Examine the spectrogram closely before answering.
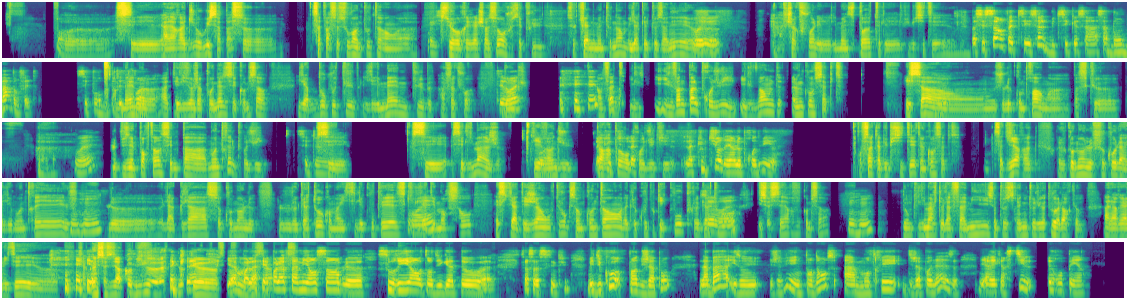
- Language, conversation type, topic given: French, unstructured, Quelle responsabilité les entreprises ont-elles en matière de représentation corporelle ?
- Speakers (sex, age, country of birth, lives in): female, 40-44, France, United States; male, 35-39, France, France
- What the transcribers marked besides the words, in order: drawn out: "Heu"; other background noise; stressed: "mêmes"; chuckle; tapping; unintelligible speech; chuckle; laughing while speaking: "C'est clair"; chuckle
